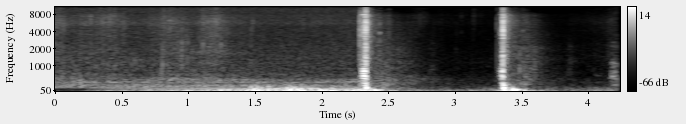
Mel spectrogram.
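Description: Two 12-gauge shotgun shots about a second apart, a double fired at a passing pigeon. A low rumble of movement on the microphone comes before them as the gun is swung up.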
